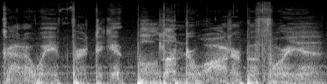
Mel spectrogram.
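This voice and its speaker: A man whispering softly and casually as he gives rambling, unhurried commentary on a video game for ASMR. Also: music in the background. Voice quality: soft unvoiced whisper. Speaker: game streamer.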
